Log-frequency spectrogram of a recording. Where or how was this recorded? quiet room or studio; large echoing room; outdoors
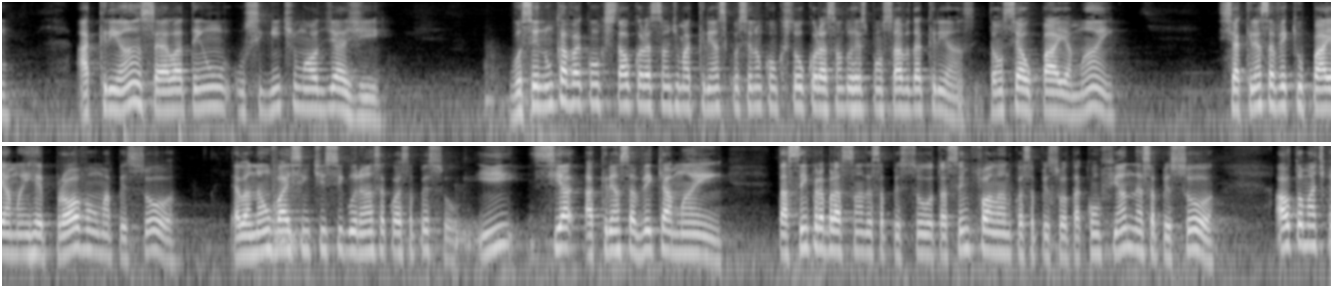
large echoing room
